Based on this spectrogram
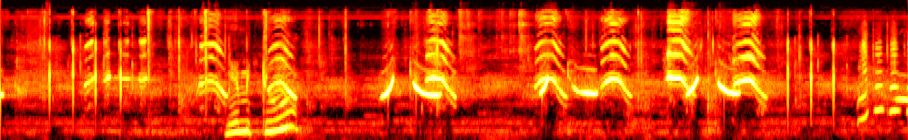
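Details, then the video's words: Pet parrot mimicking speech, repeating "Mitthu" and "meow" over and over: short high rising-then-falling whistled syllables in pairs, a couple of lower voiced notes, and clicking sounds in the background. "Funny Parrot Talking – Mitthu Mitthu Moments!"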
